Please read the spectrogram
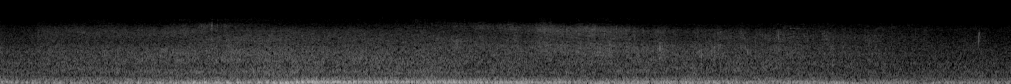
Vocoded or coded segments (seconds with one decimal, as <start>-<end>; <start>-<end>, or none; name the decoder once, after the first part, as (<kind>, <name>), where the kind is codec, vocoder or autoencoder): none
